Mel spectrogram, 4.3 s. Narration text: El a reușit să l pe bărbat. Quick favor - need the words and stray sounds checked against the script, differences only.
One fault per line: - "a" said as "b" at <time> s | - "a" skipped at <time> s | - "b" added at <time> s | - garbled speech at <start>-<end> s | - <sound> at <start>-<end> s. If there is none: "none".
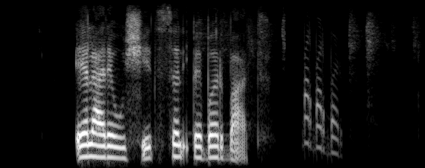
- chirp at 3.0-3.5 s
